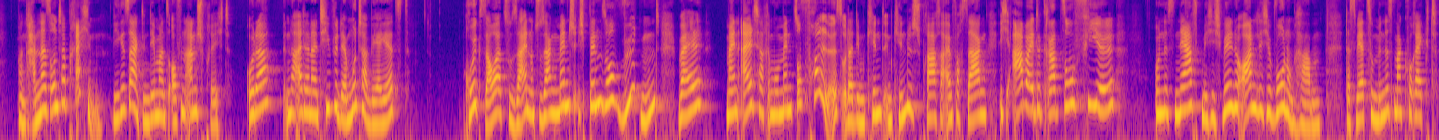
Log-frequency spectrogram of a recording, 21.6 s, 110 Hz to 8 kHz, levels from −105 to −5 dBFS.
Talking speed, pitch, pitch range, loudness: 180 wpm, 250 Hz, 210-295 Hz, -25 LUFS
